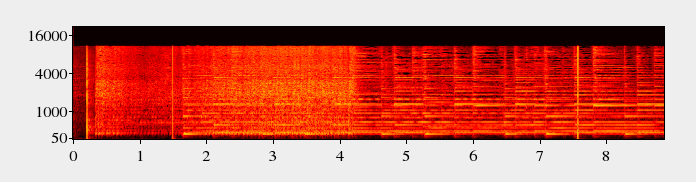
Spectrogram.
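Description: A recorded song plays on its own at a steady, fairly loud level, a full instrumental arrangement opening busy and bright before settling into sustained tones with a few sharp accent hits.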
